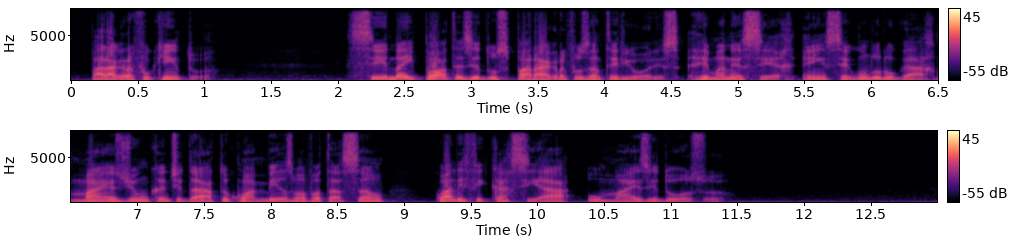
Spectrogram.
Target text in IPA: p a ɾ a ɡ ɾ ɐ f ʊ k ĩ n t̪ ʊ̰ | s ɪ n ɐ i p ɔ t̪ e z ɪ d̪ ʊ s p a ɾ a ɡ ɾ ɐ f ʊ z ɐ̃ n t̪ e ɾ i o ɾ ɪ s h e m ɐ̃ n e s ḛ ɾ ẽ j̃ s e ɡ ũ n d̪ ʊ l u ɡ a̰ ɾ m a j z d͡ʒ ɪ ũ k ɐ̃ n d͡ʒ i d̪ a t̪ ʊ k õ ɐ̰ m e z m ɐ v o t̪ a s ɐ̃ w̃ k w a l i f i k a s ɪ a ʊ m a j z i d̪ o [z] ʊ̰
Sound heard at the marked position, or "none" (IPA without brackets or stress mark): z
